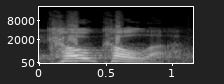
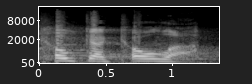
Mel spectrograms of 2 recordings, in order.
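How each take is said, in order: First: It is said in a Southern Georgia accent. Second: It is said in a general American accent. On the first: "They say Coca-Cola" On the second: "they don't say Coca-Cola"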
